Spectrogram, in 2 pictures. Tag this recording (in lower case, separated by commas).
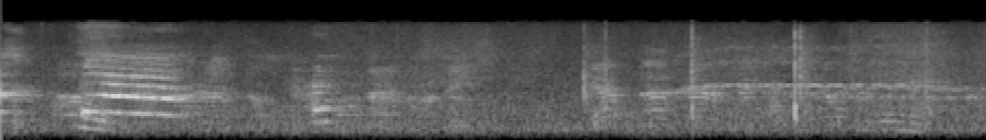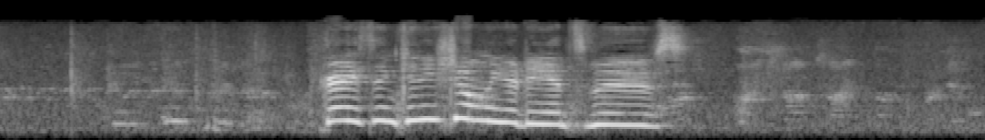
speech, child speech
